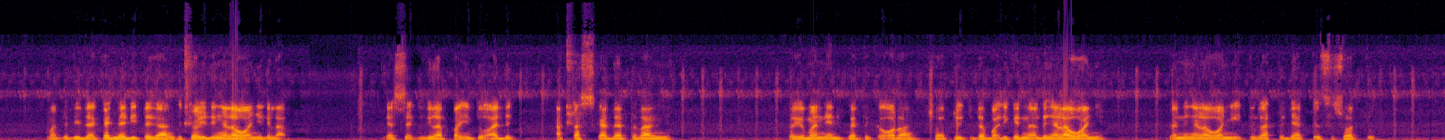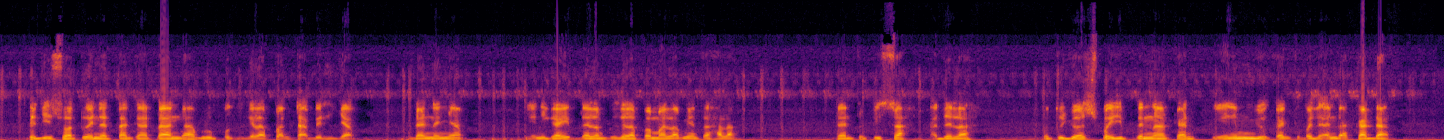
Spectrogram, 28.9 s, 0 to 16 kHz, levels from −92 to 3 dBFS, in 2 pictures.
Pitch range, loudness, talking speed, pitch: 100-115 Hz, -19 LUFS, 135 wpm, 110 Hz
